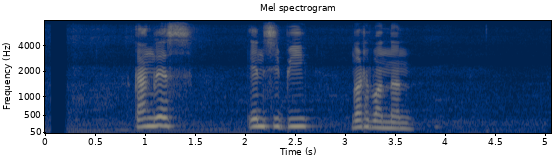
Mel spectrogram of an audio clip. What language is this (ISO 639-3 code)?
nep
